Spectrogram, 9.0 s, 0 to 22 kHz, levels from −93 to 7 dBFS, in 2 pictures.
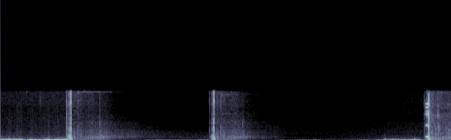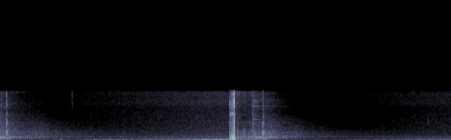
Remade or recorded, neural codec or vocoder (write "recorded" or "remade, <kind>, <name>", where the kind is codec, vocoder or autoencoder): recorded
